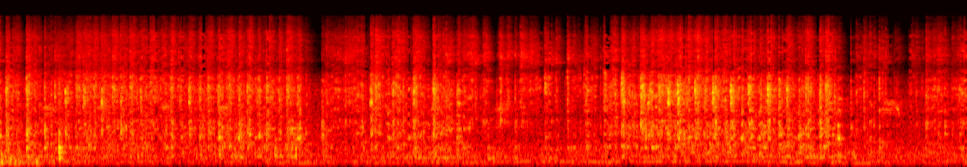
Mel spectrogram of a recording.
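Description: Wire balloon whisk beaten fast by hand through thin liquid cake batter in a stainless steel bowl, the wires clicking rapidly against the bowl's sides, with a brief break about four seconds in.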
